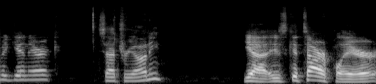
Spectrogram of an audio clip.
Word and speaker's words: Satriani: Satriani.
